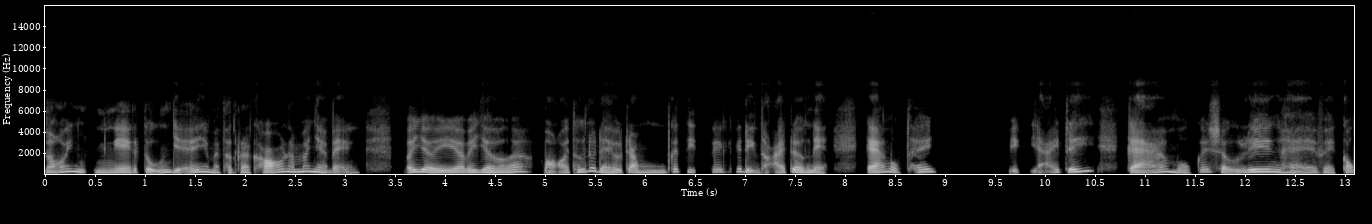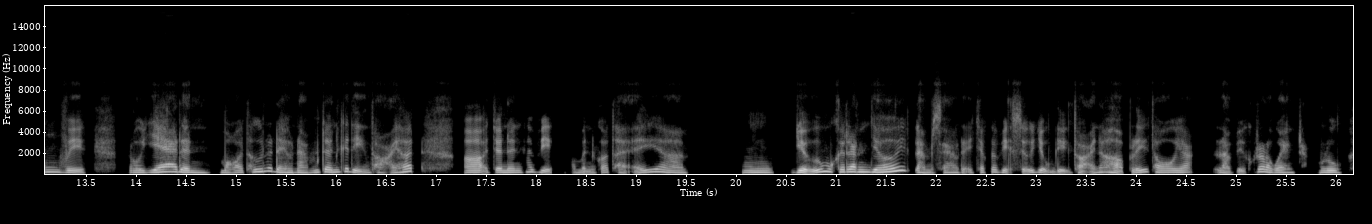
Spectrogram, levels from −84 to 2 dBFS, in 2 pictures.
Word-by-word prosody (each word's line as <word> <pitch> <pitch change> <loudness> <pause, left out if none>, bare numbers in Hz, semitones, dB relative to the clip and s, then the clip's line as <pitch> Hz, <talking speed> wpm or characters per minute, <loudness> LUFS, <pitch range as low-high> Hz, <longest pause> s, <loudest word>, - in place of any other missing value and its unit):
Nói 215 +10 +1
ng 175 -9 -1
nghe 170 0 +2
cái 180 - -5
tưởng 210 0 0
dễ 175 +4 0
nhưng 240 -3 +1
mà 190 - -2
thật 160 - -7
ra 170 -1 -3
khó 190 +8 +3
lắm 245 -1 +2
á 270 - +2
nha 225 -7 +1
bạn, 155 0 -6 0.4
bởi 210 +2 +3
vì 185 -4 +4
bây 200 +2 +2
giờ 185 -4 +3
á, 235 +2 -1
mọi 160 +2 -3
thứ 220 +3 +1
nó 305 - +1
đều 155 - 0
ở 170 - -1
trong 190 -4 0
cái 240 +6 -2
ti 215 -4 -5
cái 230 0 -4
cái 265 - 0
điện 160 -8 -1
thoại 180 - -6
hết 185 - -3
trơn 205 -4 +4
nè. 160 -5 -1 0.4
Cả 190 +6 +6
một 220 -8 0
thế 230 +4 -1 0.7
việc - - -7
giải 220 - -6
trí, 260 +8 +3 0.3
cả 175 +5 +2
một 185 -10 -1
cái 230 +1 -3
sự 155 -9 -3
liên 230 +5 +5
hệ 160 -3 -4
về 175 -2 -6
công 215 +2 0
việc, 170 -5 -1 0.4
rồi 170 -1 -3
gia 225 +5 +5
đình, 175 -6 +2
mọi 165 +2 -4
thứ 235 +5 0
nó 300 - 0
đều 185 -10 +1
nằm 165 -1 -4
ở 195 - -3
trên 215 -2 +3
cái 270 +4 0
điện 160 - -1
thoại 160 -1 -7
hết. 255 +9 +3 0.5
Đó, 180 +1 +3
cho 190 - +3
nên 180 -2 0
cái 220 0 -3
việc 165 -5 +1 0.2
mà - - -17
mình 145 -1 -8
có 195 +7 -5
thể, 190 +9 -3
ơ, 170 -5 -3 0.6
ừm, 180 -2 -2 0.2
giữ 180 0 +6
một 265 0 +5
cái 225 - +2
ranh 225 -1 +5
giới 245 +12 +7
làm 165 -5 -3
sao 170 +2 -7
để - - -8
cho 185 - -5
cái 215 - -2
việc 175 -7 -3
sử - - -5
dụng 195 +2 -1
điện 140 -2 -3
thoại - - -3
nó 210 +1 -2
hợp 180 -5 +1
lý 180 +7 +2
thôi 185 -4 0
á 200 +1 -1 0.2
là 155 -3 -5
việc - - -8
rất 240 +4 +1
là 215 - +3
quan 165 -2 -2
trọng 175 +2 -7
luôn. 180 -1 +3
185 Hz, 235 wpm, -25 LUFS, 170-220 Hz, 0.7 s, giới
